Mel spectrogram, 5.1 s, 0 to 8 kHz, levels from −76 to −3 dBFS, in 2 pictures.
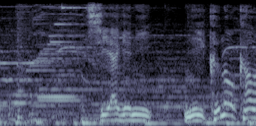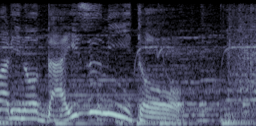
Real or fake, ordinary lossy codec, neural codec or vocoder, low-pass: real; Opus, 32 kbps; none; 7.2 kHz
